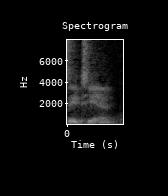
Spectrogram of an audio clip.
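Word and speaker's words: Etienne: I I'm not I don't even know how to pronounce that. Uh it's Travis ETN. ETN 17.60.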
